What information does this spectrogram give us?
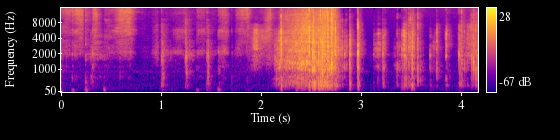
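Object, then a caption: Cardboard tube with plastic cap. A hollow cardboard Smarties tube with a blue plastic cap is held close to the mic and tapped with fingertips and nails, giving a quick, uneven run of soft, dry clicks and taps. Midway comes a louder, bright, scratchy rasp lasting under a second, followed by more light taps that die away quickly.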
